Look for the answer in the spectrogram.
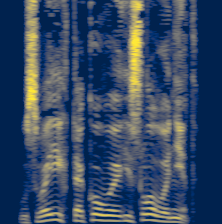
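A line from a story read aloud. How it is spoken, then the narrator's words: Laughing. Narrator (Russian): я засмеялся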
